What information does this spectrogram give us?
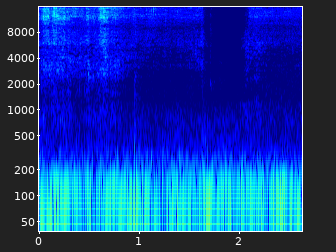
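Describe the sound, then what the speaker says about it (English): A steady hiss of aerosol spraying close by onto a stuck, rusted brake rotor between the studs, with a low rumble underneath and a brief pause near the end. "Give a little more spray between the studs."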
